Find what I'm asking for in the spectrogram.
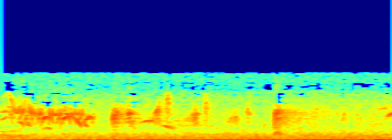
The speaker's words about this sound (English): Is that a brown-headed nuthatch? No, I think it's a pine.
